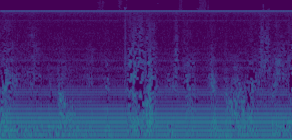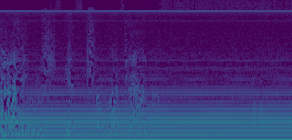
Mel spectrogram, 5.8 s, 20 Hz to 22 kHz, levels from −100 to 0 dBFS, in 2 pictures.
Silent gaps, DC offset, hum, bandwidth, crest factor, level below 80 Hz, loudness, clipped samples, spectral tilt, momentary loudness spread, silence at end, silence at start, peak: none; 0.4%; 60 Hz at -65 dBFS; over 20 kHz; 16 dB; -74 dBFS; -58 LUFS; under 0.1%; -5.5 dB/octave; 3 LU; 0 s; 0 s; -38 dBFS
